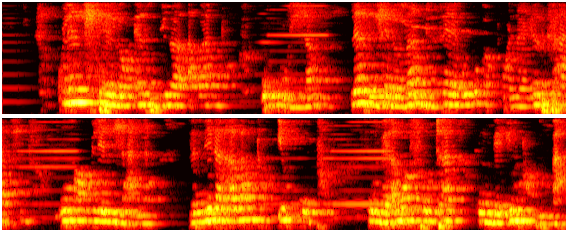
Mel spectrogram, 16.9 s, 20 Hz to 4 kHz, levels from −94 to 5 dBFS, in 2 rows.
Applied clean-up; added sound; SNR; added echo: classical method WPE with log-MMSE.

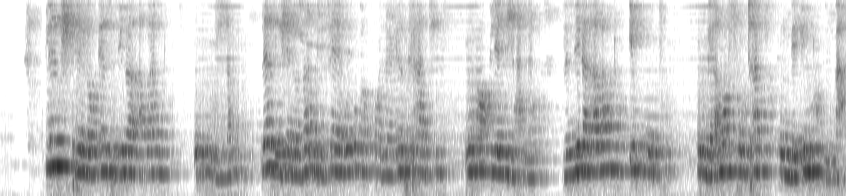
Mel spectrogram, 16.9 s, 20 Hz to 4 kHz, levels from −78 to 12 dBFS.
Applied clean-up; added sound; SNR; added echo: neural separator model SepFormer DNS4.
